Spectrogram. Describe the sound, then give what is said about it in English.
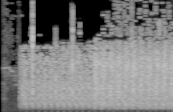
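Rapid, continuous machine gun fire from a first-person shooter video game, a loud sustained burst of fast rhythmic shots with bright crackling noise, beginning abruptly after a brief quiet moment and running without pause. “Eating snacks and playing first-person shooters with your bros.”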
